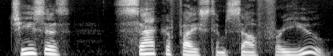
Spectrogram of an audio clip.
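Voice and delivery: soft, slow and tender-weighted; gentle reminder. Acted. Answering the complainer about Jesus' sacrifice, hushed and gentle. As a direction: let it sink in quietly.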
